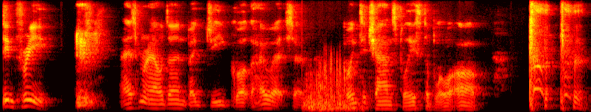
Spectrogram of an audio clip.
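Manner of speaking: ordinary delivery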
